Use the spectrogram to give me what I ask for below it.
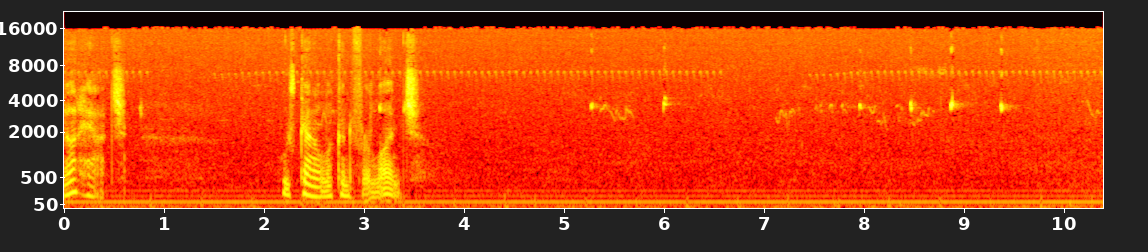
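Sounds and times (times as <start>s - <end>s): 
speech: 0.0s - 0.7s, 2.2s - 3.6s
faint continuous insect-like trill: 0.0s - 10.3s
steady low hum: 0.0s - 10.3s
purple finch kip calls: 5.2s - 6.5s, 7.1s - 9.6s.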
